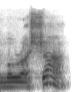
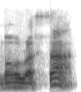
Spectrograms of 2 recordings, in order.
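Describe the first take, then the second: First: The middle consonant is pronounced 'sh'. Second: The middle consonant is pronounced 's'. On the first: It is an inheritance. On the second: It is a betrothal.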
